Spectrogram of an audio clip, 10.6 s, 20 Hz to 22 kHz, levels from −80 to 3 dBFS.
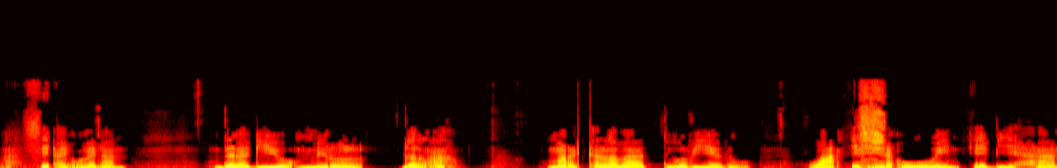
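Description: Transcoding between lossy codecs runs throughout the speech. Nothing is present above 11.5 kHz, and two layers of artefacts are heard together: the smeared, synthetic-sounding upper band typical of HE-AAC at a very low rate, and, on top of it, the grainy, swirling texture of AAC-LC re-encoding those earlier flaws. The likely cause is an HE-AAC stream near 16 kbit/s that was later re-encoded as AAC-LC near 32 kbit/s. The higher second rate could not restore what the first pass discarded.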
